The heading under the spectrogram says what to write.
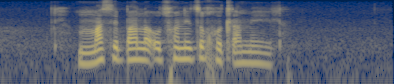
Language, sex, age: Tswana, male, 18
